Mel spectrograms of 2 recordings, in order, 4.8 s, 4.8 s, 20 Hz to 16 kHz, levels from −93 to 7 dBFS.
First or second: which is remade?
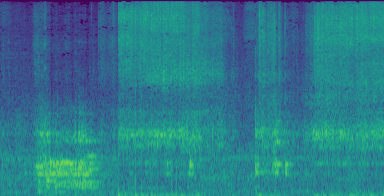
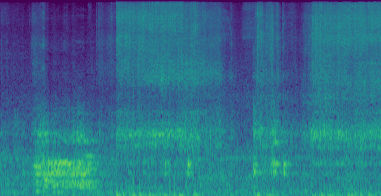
second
